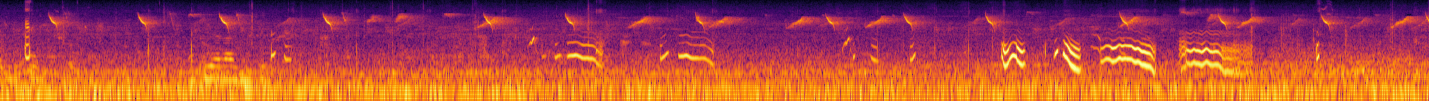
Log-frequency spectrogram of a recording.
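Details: Puppy crying and calling for its mother: high, wavering whines that rise and fall, coming in short bursts and then in a denser run of arching cries near the end, over steady sharp high chirps and low background rumble.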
